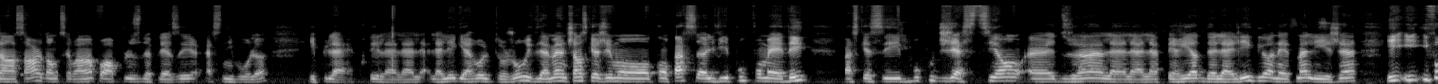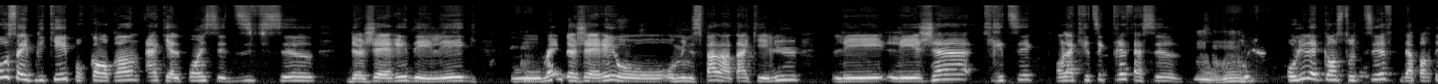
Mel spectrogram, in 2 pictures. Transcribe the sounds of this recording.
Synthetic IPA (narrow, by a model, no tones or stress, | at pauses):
ɑ̃sœ˞ʁd̪ɔ̃ksɛvʁɛmãpʊawɛːʁplʏs̬d̪əplɛzɪːʁasənivolʌ | epɥilaeku̥t̪elalal̰lalɪɡaʁʊlt̪ʊʒuːʁevid̪amãynʃɑ̃skəʒemɔ̃kɔ̃paʁseɔlivjepʁupʊʁmɛːd̪e | paʁsə̥kəsɛbukud̪əʒɛst͡s̪jɔ̃ød̪yːʁɑ̃lalalapeʁjɔd̪ːəlalɪɡlɔːnɛːt̪mãleʒãiifosɛ̃plikʲepuʁkɔ̃ːpʁɑ̃d̪ʁakʲɛlpwɛ̃sɛd̪ifi̥sɪl | d̪əʒɛːʁed̪elɪɡ | umɛ̃md̪əʒɛːʁeoːmynisi̥palɑ̃t̪ɑ̃kely | leleʒãkʲʁit̪ɪk̚ɔ̃lakʁit̪ɪk̚t̪ʁɛfasɪl | oljød̪ɛːt̪̚kɔ̃st̪ʁyk̚t̪sɪfd̪apɔʁt̪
